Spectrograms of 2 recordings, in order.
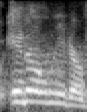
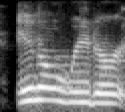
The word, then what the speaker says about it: Inoreader: No, Inoreader, fun fact. Inoreader is pronounced that way. Inoreader, it's from the founding company's name, Inologica.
